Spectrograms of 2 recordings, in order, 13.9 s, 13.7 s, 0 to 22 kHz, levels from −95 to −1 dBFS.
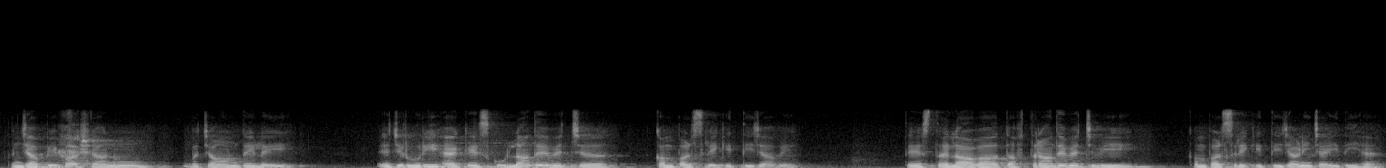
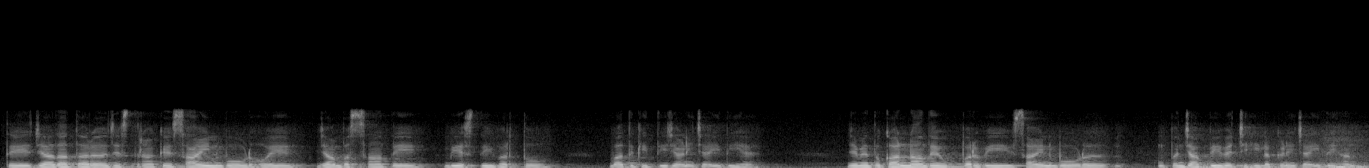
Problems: background sounds at intervals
